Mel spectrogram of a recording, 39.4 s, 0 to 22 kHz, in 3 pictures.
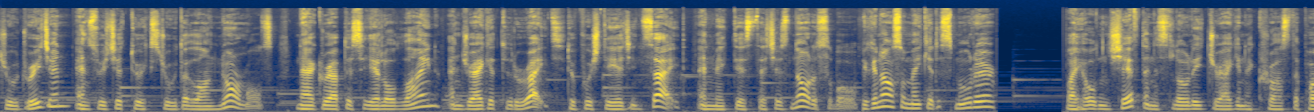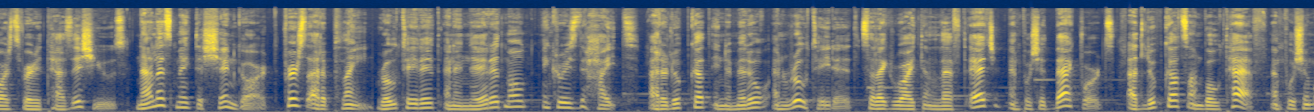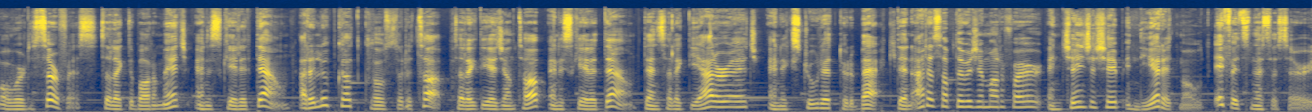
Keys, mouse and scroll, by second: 0.7-2.1 drag, 2.9-3.9 middle drag, 3.9 click, 7.1 middle click, 7.4 ctrl+Tab, 7.9-8.4 scroll down 2, 8.4-9.7 middle drag, 10.3 ctrl+Tab, 10.5 shift+middle click, 11.3-12.9 drag, 13.3 x, 13.9 middle click, 14.3 F10, 15.1 shift+a, 15.9 r, 17.6-18.4 typing, 18.4 middle click, 19.5 g, 19.6 s, 19.8 ctrl+r, 20.7 middle click, 20.7 r, 21.2 g, 21.7 middle click, 22.1 click, 22.9 middle click, 23.2 g, 24.2 middle click, 24.7-25.2 scroll up 2, 25.2 middle click, 25.3 ctrl+r, 26.0 ctrl+r, 26.2 shift+click, 26.4 g, 27.2 middle click, 27.2 click, 27.9 s, 28.2 g, 29.0 ctrl+r, 29.9 s, 30.8 click, 31.3 s, 32.4 2, 32.4 ctrl+z, 32.7 alt+shift+click, 33.0 middle click, 33.5 alt+shift+click, 33.7 alt+shift+click, 34.0 middle click, 34.3 e, 35.1 click, 35.5 ctrl+1, 36.3 middle click, 36.5 g, 38.3 middle click, 38.6 ctrl+Tab.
